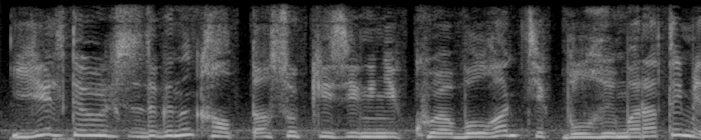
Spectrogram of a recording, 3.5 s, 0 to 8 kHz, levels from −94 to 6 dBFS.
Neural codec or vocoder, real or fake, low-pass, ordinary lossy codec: none; real; none; none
